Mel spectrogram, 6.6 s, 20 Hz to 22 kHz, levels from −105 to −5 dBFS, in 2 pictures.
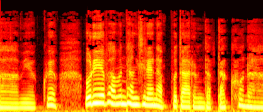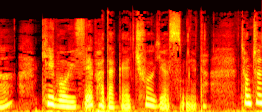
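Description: At 2.56 s the speech abruptly loses quality, and it stays degraded until 4.56 s, when full quality returns just as abruptly, with no gap at either change. This is an adaptive stream at a lower bitrate: the player dropped to a cheaper encoding while the connection was slow. During that stretch nothing is heard above 11.8 kHz, the treble takes on a synthetic, reconstructed character and codec artefacts grow, which points to a switch from roughly 96 kbit/s AAC down to 16 kbit/s HE-AAC.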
